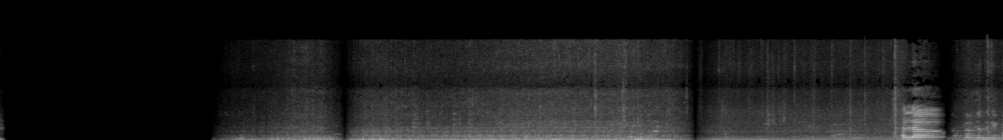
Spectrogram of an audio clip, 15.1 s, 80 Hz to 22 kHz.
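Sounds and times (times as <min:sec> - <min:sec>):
truck passing alongside: 0:03.2 - 0:13.4
vehicle engine noise: 0:03.2 - 0:13.5
road traffic: 0:03.2 - 0:15.0.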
